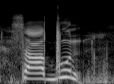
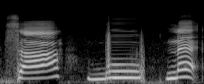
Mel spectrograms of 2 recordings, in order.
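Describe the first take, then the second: First: Said in the usual way. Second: Very slow, drawn-out सा, बू, न; teacher stretching each syllable of साबुन. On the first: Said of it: "तो क्या हो गया?". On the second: Shown as a demonstration. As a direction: sound out सा बू न as three separate pieces. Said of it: "और फिर क्या लिखा हुआ है?".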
